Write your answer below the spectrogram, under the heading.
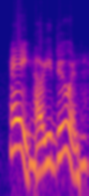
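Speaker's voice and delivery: put-on Canadian-accented speech. Describing how a bear character talks: Snuffles' Canadian accent. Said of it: "with his Canadian accent that's just like".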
